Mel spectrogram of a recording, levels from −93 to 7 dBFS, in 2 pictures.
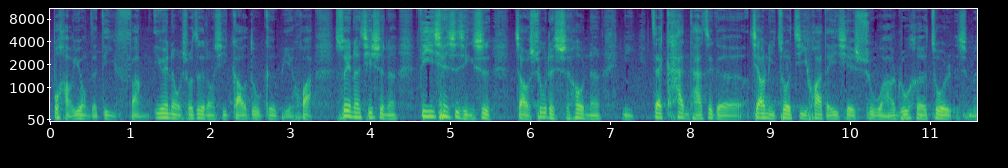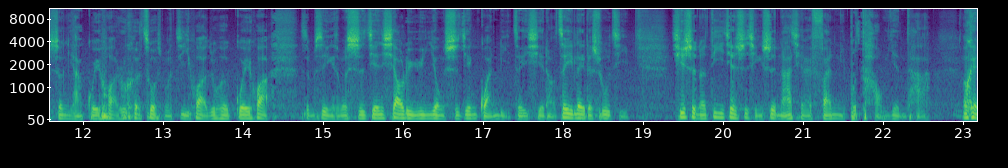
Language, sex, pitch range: Chinese, male, 95-125 Hz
